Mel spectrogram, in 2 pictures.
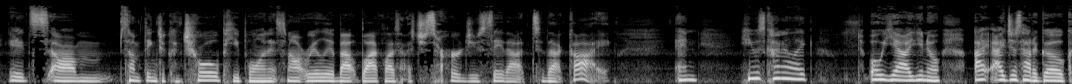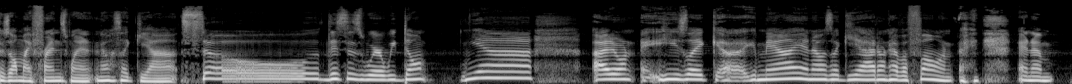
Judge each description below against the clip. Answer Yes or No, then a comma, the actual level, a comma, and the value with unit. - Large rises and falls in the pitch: Yes, wide, 6.6 semitones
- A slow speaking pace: No, fast, 205 wpm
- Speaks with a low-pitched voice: No, medium, 180 Hz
